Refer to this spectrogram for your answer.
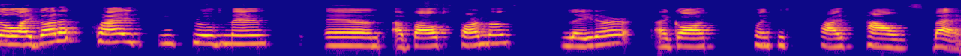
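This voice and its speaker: Speaking very slowly in a Brazilian Portuguese accent, a woman uses a high pitch with ordinary pitch variation. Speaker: patient sharing her illness story. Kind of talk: interview.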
